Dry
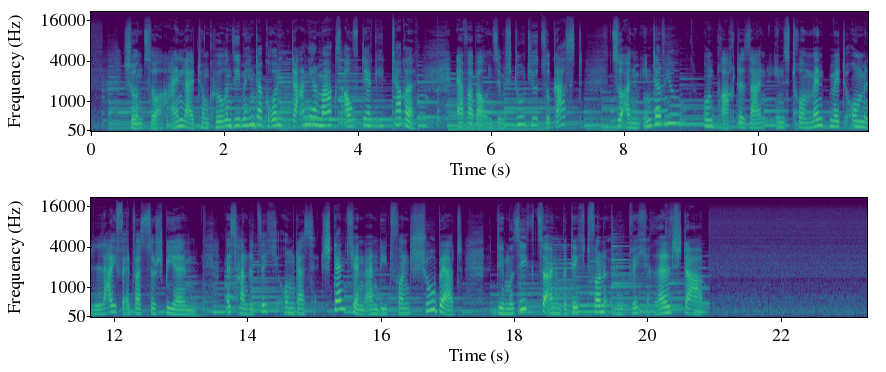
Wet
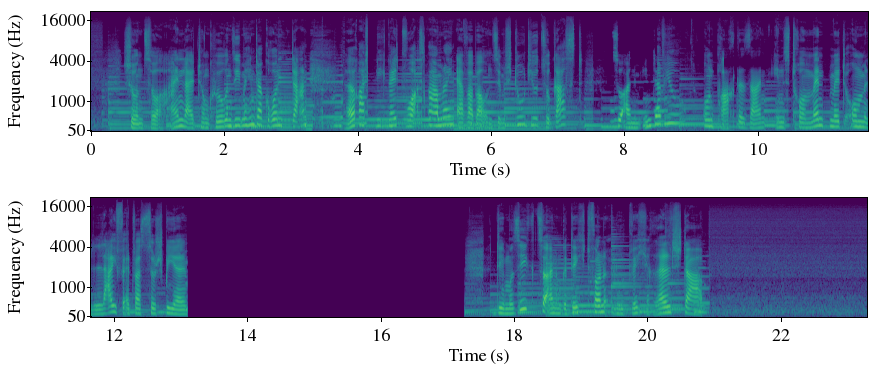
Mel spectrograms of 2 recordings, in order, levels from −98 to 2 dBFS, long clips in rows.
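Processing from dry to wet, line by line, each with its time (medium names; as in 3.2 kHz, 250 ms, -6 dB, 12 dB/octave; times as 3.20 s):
3.23–5.44 s: reverse
7.53–8.50 s: spectral contrast enhancement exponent 1.7
9.49–10.21 s: Chebyshev band-stop 1.8–8.1 kHz
13.10–17.26 s: mute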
